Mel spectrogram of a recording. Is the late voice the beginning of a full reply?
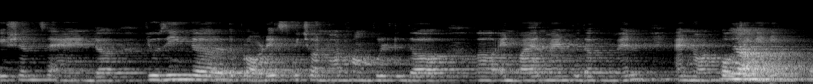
No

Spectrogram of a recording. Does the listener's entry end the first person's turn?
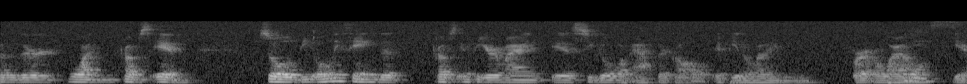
No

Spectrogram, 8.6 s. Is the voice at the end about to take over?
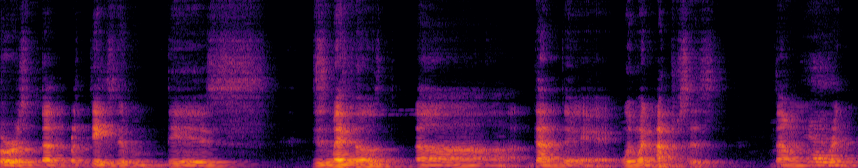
No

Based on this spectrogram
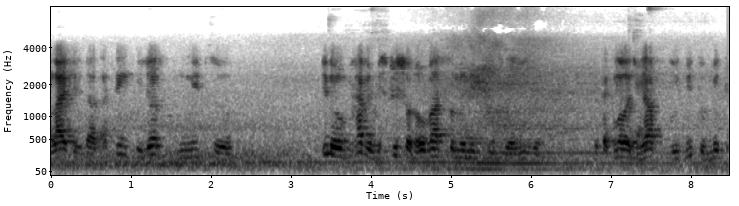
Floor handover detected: No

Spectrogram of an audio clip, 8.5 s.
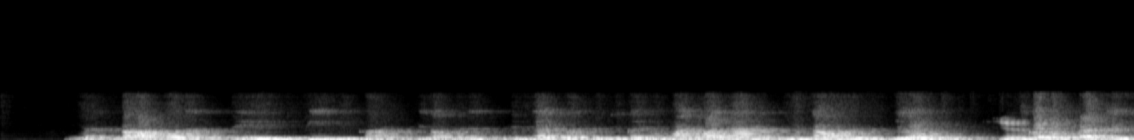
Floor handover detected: No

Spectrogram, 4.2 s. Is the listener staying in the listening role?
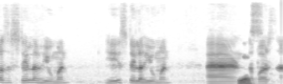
Yes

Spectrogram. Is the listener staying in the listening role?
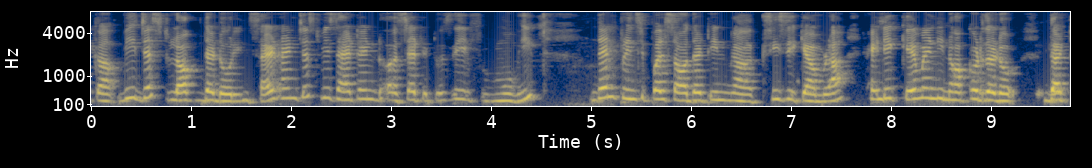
Yes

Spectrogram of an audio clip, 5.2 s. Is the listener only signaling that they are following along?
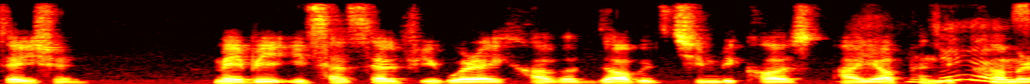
No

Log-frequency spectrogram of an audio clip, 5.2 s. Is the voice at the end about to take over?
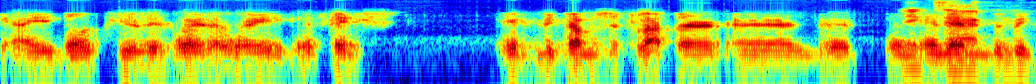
No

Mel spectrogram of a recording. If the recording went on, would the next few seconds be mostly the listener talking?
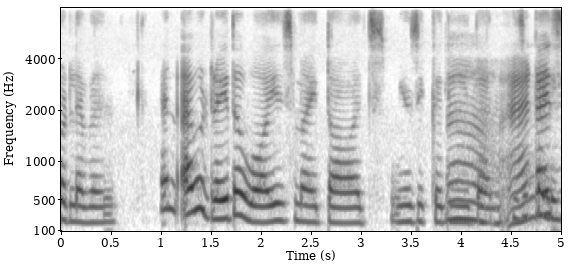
Yes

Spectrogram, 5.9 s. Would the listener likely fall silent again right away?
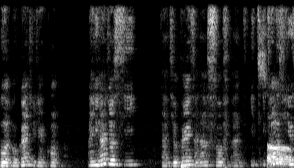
Yes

